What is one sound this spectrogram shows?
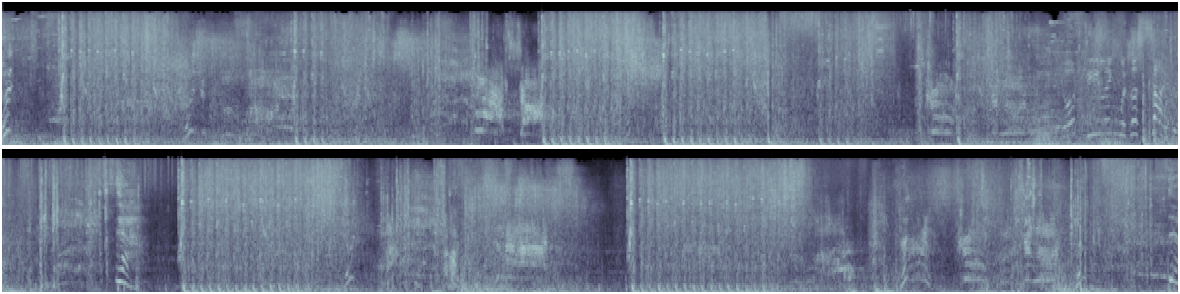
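Guns fire in rapid bursts with crackling energy blasts.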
